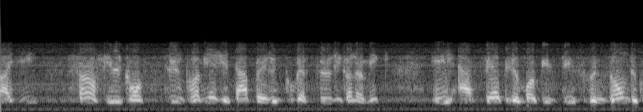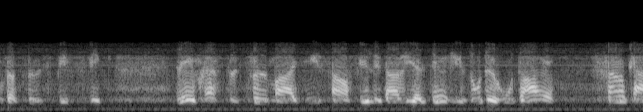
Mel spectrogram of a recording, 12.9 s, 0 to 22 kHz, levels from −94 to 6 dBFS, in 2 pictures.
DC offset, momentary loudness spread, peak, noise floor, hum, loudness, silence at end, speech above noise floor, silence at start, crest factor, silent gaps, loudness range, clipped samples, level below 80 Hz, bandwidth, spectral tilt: under 0.1%; 14 LU; -4 dBFS; -39 dBFS; none; -20 LUFS; 0 s; 19 dB; 0 s; 16 dB; none; 3 LU; under 0.1%; -76 dBFS; 4.6 kHz; -8 dB/octave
